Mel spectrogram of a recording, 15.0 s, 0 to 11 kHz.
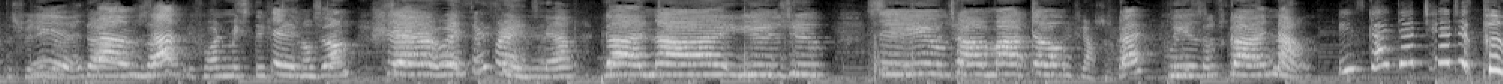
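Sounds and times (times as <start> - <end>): young children singing: 2.9 - 10.7, 11.3 - 13.1.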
